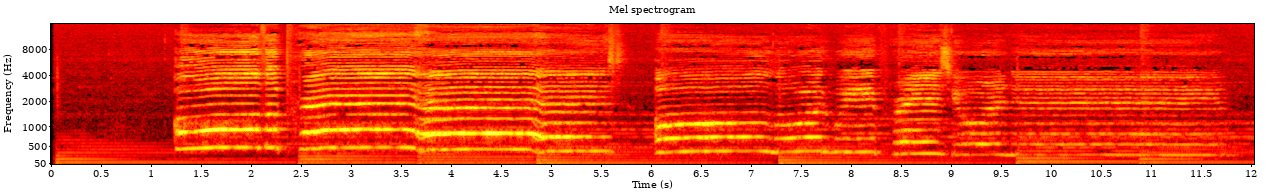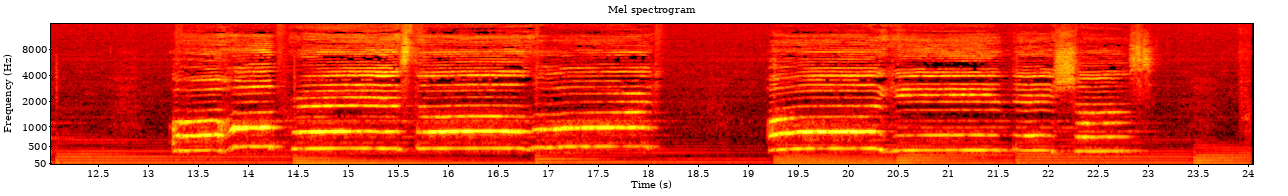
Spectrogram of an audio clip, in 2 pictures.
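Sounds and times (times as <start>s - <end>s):
alto voice singing a worship medley practice track: 1.1s - 24.0s.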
